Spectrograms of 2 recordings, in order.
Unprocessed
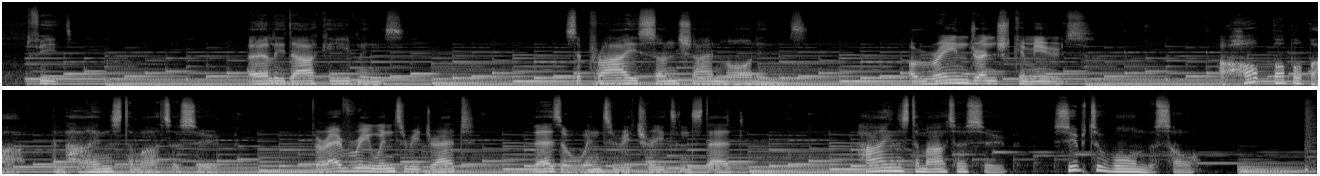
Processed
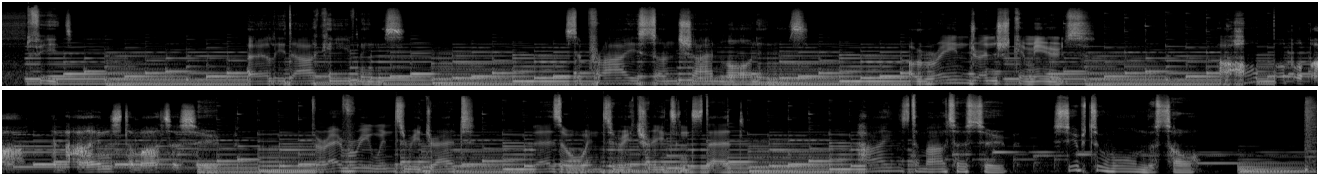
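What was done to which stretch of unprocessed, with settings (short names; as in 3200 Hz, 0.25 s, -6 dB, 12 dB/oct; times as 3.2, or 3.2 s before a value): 12.74–15.12 speaker cabinet 430–5500 Hz, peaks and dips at 470 Hz +8 dB, 670 Hz -8 dB, 1000 Hz +8 dB, 2800 Hz +4 dB, 4300 Hz -8 dB
whole clip: high shelf 4900 Hz +7 dB; negative-ratio compressor -23 dBFS, ratio -0.5; tilt +2.5 dB/oct; gain -5 dB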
